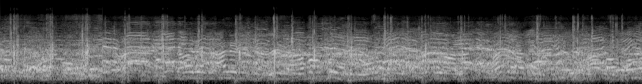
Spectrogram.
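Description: A crowd of women ululates in high, trilling voices.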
